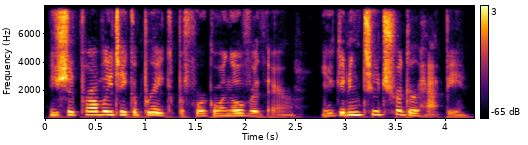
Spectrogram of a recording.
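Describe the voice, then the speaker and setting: A woman voicing a matter-of-fact male aide who gently chides his boss in an audio story. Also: medium pitch, fairly quick, lightly acted. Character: patient, practical male aide to a young boss.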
